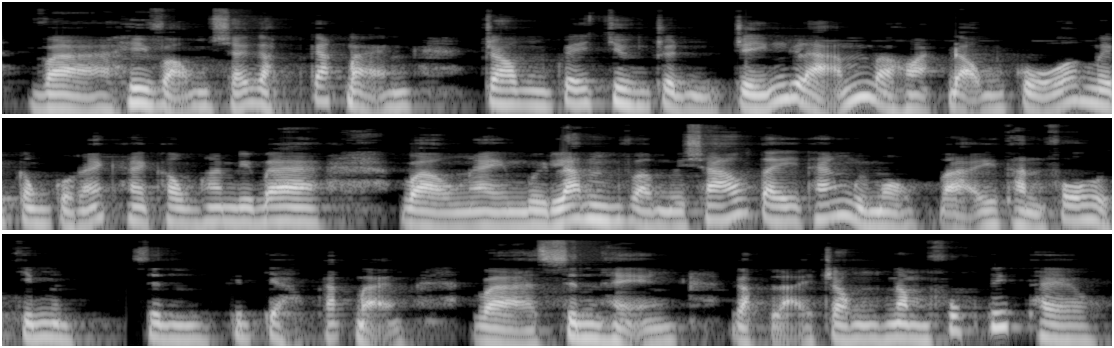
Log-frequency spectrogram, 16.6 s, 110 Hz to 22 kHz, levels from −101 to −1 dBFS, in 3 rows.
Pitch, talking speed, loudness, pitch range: 155 Hz, 175 wpm, -26 LUFS, 140-170 Hz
